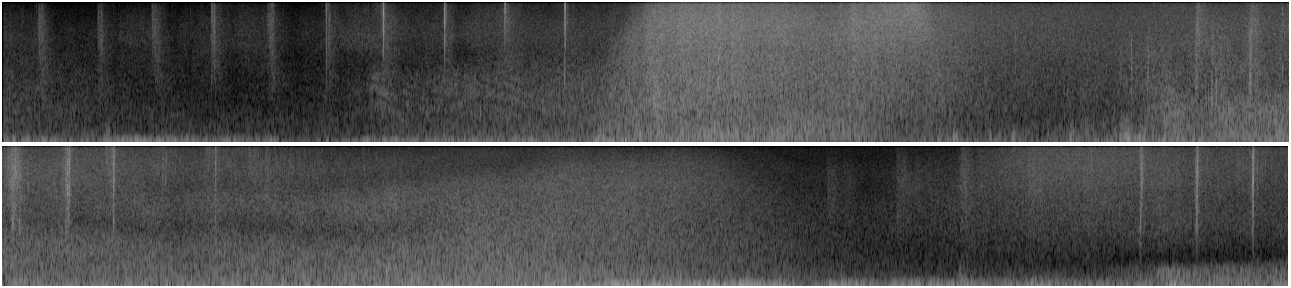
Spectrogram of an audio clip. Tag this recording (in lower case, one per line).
ocean
water
waves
